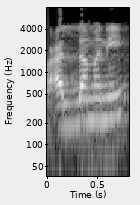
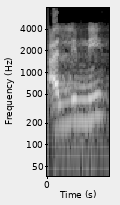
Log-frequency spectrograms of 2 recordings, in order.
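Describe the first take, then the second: First: The doubled L is followed by an 'a' vowel. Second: The doubled L is followed by an 'i' vowel. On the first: It reports that someone taught the speaker. "اس نے مجھ کو سکھایا" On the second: It asks someone to teach the speaker. "تو مجھ کو سکھا"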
